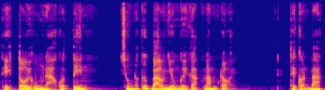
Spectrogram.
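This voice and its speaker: A man voicing an anxious, superstitious old village man who speaks in a shaky, hushed way. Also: lowish voice, big pitch swings, brisk, husky, no echo, studio quality, heavily acted. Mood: confiding.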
